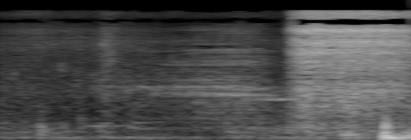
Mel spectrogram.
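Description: A person blowing out hard toward a birthday cake: one short puff of breath about half a second long near the end, the air striking the microphone with a low buffet.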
